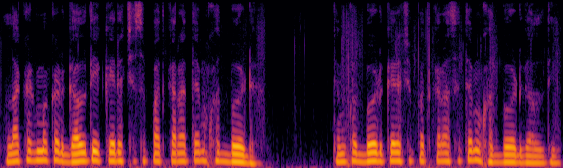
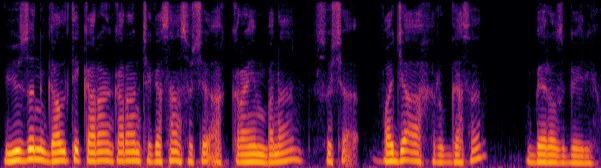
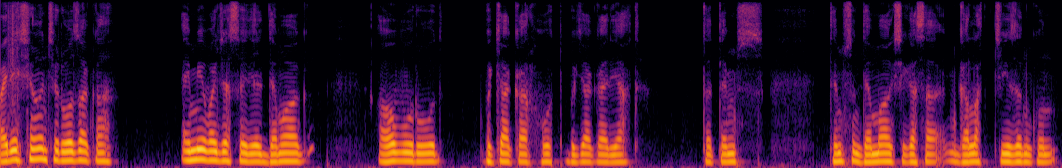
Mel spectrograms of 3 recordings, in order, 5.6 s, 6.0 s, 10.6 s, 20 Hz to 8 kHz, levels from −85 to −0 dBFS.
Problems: low volume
